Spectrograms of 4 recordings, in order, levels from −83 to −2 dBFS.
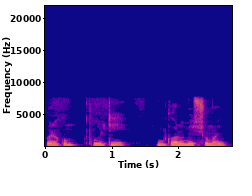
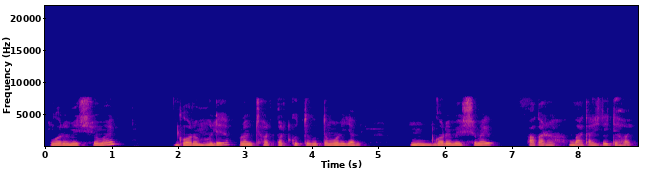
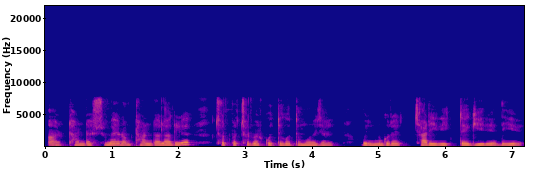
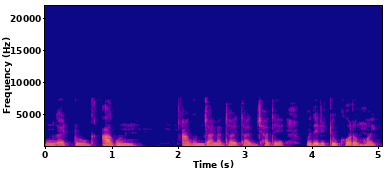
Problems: none marked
